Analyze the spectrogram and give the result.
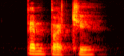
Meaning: diminutive of pamper
- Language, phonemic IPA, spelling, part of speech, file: Dutch, /ˈpɛmpərcə/, pampertje, noun, Nl-pampertje.ogg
